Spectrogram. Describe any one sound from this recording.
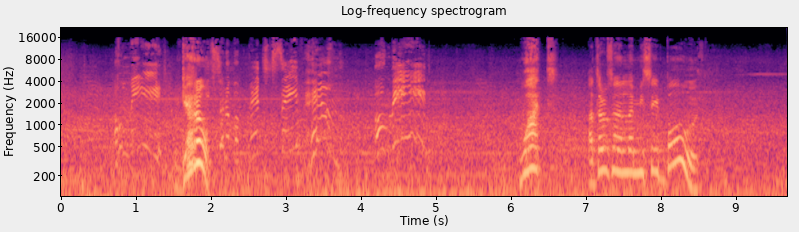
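A woman speaks in a tense voice.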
